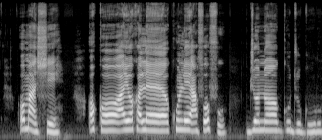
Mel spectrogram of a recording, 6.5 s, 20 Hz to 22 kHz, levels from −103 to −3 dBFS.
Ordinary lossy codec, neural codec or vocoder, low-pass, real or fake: none; none; none; real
